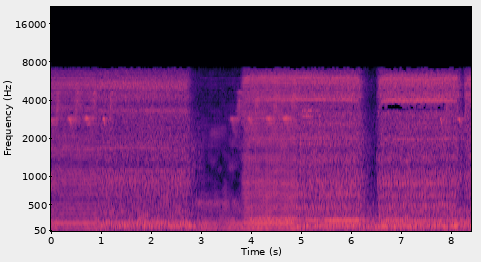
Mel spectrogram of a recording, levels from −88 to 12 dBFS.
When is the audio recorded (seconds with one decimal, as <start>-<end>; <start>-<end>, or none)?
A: 0.9-3.0; 4.9-8.4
